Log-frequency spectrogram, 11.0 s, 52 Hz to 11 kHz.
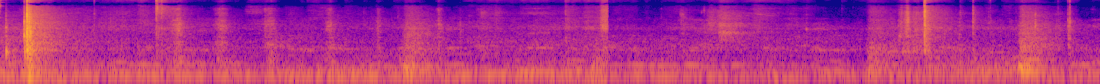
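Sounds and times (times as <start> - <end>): low workshop hum: 0.0 - 11.0.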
